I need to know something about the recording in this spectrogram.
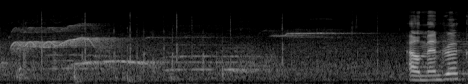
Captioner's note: audience applauding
